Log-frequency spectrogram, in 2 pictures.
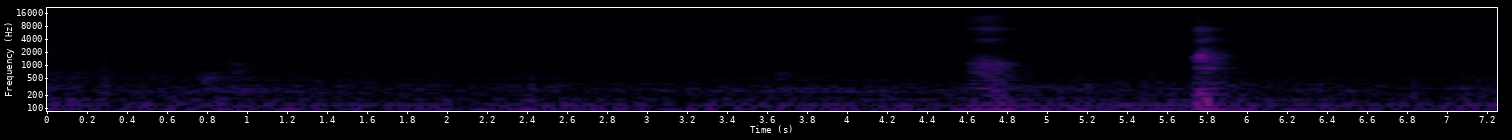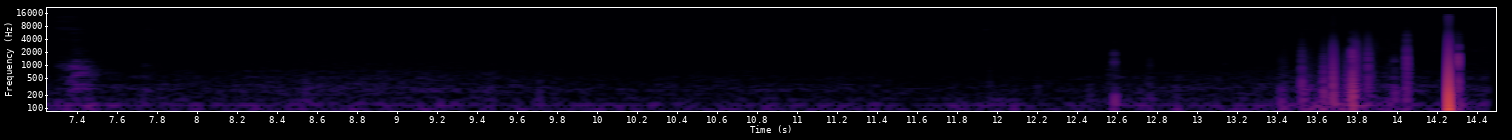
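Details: A small dog has what is described as a severe episode of reverse sneezing, giving a few sharp snorting breaths in a quiet room.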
